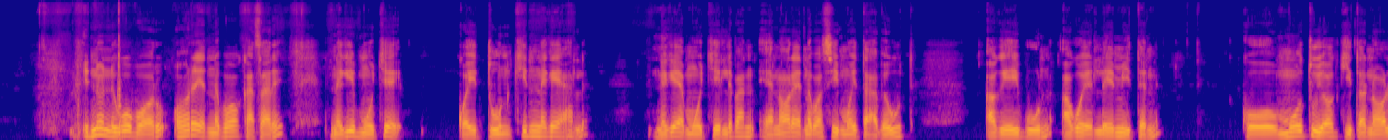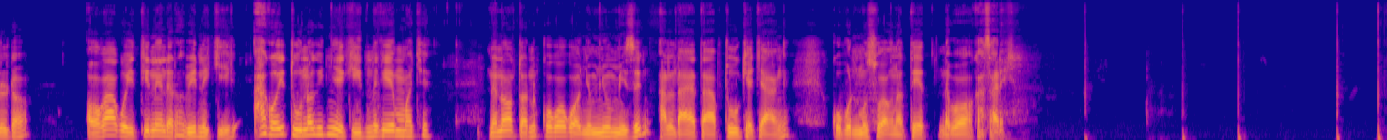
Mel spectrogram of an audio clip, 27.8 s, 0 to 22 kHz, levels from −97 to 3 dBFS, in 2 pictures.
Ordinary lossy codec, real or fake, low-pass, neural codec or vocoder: none; real; 19.8 kHz; none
